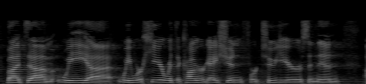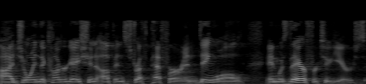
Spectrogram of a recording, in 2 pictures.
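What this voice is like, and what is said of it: Southern US accent. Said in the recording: “I still have my southern redneck accent”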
